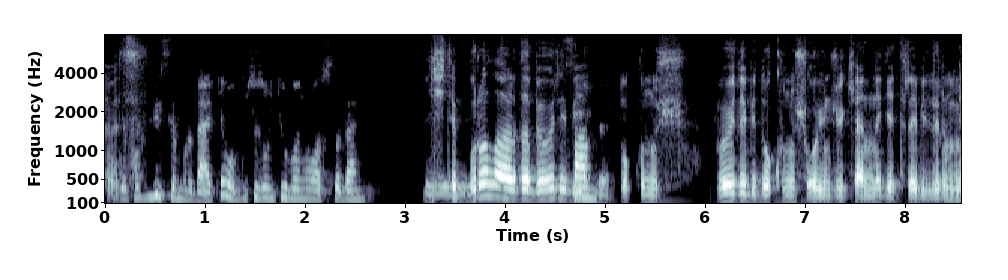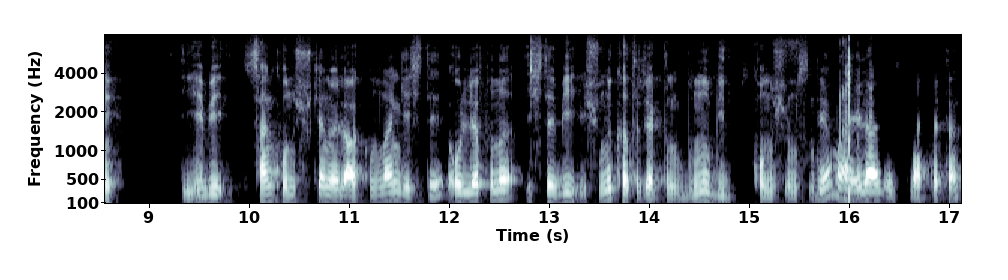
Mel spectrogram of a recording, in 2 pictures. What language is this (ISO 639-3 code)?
tur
